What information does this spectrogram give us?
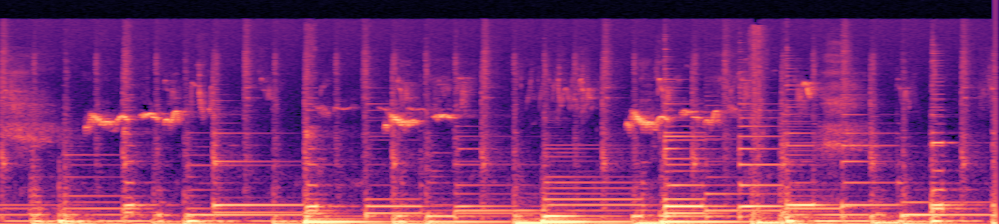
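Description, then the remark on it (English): A bird dive-bombing past in a garden calls several times in quick warbling bursts, over a steady low droning background with occasional sharp knocks. No one speaks. “You heard that, but I just got dive bombed by a bird.”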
